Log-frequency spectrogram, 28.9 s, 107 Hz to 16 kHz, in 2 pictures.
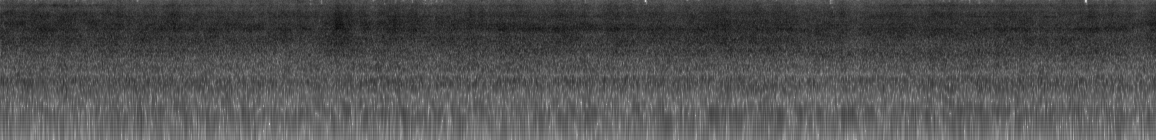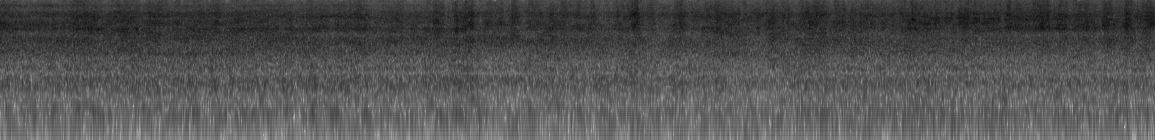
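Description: Turboprop engines of several Embraer A-29 Super Tucanos running on the ground with their propellers turning, a loud, steady drone with a humming propeller tone. About two-thirds through, the hum loses its steady pitch as one aircraft taxis up close.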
